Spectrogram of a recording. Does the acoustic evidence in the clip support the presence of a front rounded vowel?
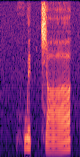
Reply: no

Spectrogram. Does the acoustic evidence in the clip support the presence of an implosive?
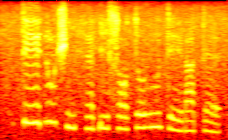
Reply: yes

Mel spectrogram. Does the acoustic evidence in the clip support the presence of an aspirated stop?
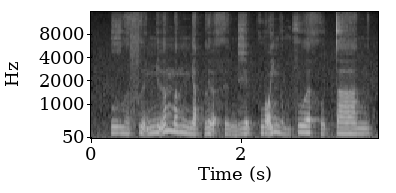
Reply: no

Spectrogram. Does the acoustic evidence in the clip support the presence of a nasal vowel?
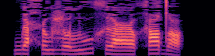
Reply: no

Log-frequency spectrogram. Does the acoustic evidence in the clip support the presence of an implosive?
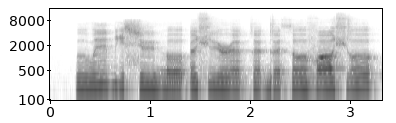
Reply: yes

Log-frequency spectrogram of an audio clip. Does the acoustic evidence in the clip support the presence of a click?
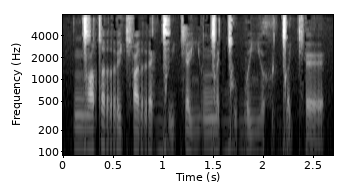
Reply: yes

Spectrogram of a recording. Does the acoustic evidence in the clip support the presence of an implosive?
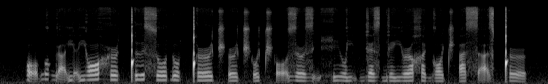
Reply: yes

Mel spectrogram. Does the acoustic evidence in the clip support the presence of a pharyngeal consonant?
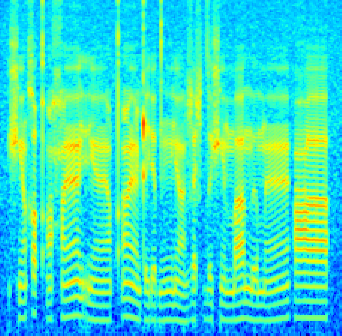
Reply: yes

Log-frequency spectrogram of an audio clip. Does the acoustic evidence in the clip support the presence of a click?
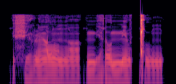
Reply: yes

